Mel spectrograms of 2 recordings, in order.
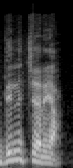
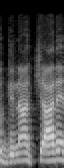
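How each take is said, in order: First: दिनचर्या as din-char-yaa, short vowels until the end; correct reading. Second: दिनाचार्य with long "aa" after din and in chaar; misreading. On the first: Teacher correcting the reading for students, दिनचर्या said as din-char-yaa. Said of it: "पढ़ते हैं दिनचर्या". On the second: Teacher showing students how not to read it, misreading दिनाचार्य as din-aa-chaar-ya. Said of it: "इसको दिनाचार्य नहीं पढ़ते". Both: Shown as a demonstration.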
